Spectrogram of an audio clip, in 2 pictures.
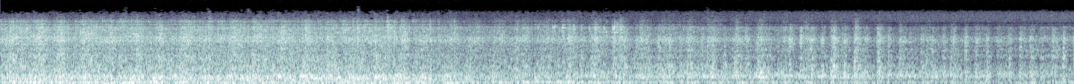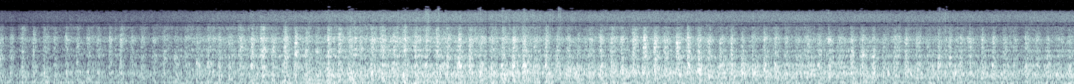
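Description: Continuous rumble and clatter of a train running on rails, steady throughout with a slight change in tone about two-thirds of the way through.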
